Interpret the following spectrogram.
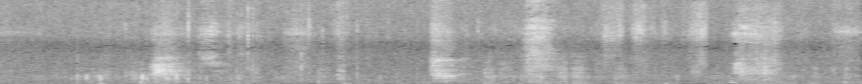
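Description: A climber breathing hard from the exertion of downclimbing a rock face: a few short, sharp breaths at uneven intervals, over a low wind rumble on the microphone.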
